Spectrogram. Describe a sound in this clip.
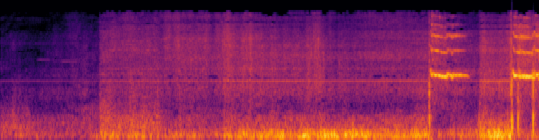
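A lit fuse hisses and sprays sparks.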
